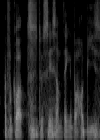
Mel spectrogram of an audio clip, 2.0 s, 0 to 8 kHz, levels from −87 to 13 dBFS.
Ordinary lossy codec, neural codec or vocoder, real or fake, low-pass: none; codec, 16 kHz, 2 kbps, FreqCodec, larger model; fake; none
